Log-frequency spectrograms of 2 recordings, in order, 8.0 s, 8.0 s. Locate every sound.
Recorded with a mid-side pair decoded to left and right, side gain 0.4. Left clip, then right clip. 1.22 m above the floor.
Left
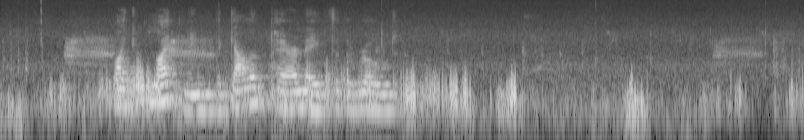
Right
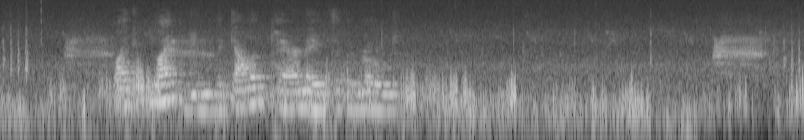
1.1 s a woman speaking: 70° left, 0.5 m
